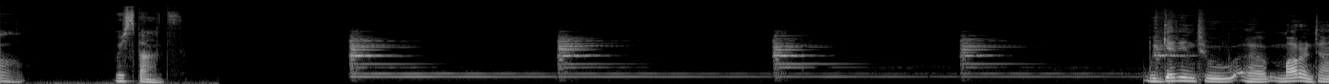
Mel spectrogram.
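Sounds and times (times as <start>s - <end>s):
speech: 1.2s - 1.8s, 11.5s - 13.2s
church bell tolling: 3.5s - 12.8s.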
